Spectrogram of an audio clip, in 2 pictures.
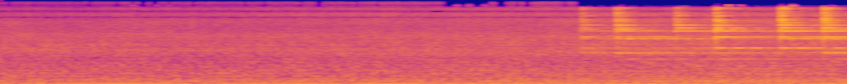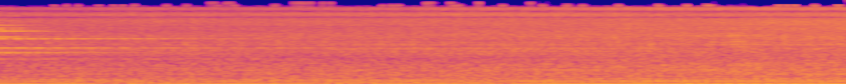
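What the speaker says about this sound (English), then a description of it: "And here comes the little train." A small fairground train rolls past at a steady pace, its low engine rumble running through the whole stretch, with a few bright metallic clicks partway through and no voices.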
